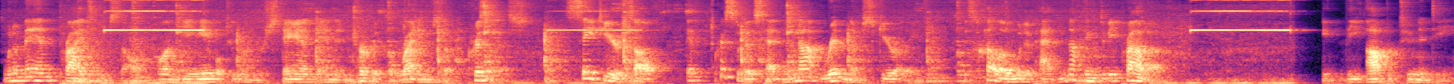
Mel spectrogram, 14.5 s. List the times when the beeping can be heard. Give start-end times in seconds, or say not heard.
0.6-2.1, 5.0-6.2, 11.4-12.9.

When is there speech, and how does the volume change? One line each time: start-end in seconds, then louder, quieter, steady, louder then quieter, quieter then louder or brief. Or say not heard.
0.0-11.8 steady
13.2-14.4 brief.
